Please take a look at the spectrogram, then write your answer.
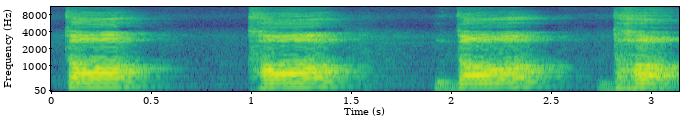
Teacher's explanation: আমি যখন ন উচ্চারণ করছি, ন যেটা থাকার কথা দন্তধ্বনিতে, ত, থ, দ, ধ উচ্চারণ করে দেখো, দাঁতের পশ্চাতে টাচ করছে জিভ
